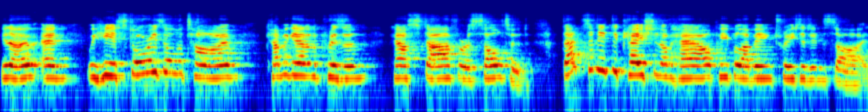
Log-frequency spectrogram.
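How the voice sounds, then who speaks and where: A woman projects her voice in a raised, high pitch with a bright, sharp tone, speaking at a moderate pace with ordinary pitch variation. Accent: Australian. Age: 50s. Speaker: prison abolition advocate, charity CEO. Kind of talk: interview. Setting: podcast recording.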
